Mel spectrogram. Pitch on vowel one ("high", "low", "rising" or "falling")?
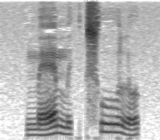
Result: rising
